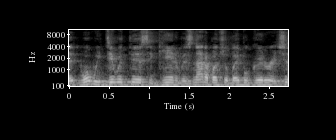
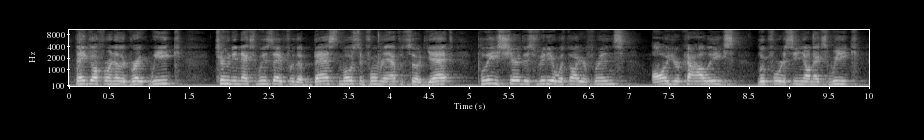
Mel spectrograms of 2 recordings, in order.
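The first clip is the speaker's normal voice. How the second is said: upbeat, raised sign-off to viewers; show host outro; 5 semitones higher, 4 dB louder than usual. Acted. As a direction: wrap up the show with energy, a bit higher.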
